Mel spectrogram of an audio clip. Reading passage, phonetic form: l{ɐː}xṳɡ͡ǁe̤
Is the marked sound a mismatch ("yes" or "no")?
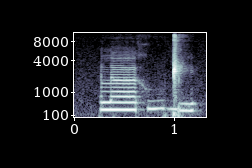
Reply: no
